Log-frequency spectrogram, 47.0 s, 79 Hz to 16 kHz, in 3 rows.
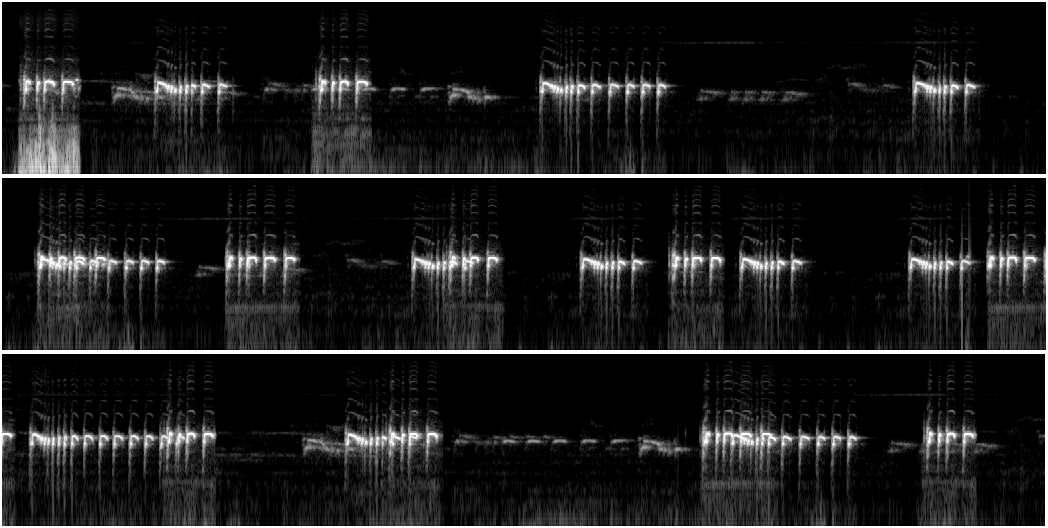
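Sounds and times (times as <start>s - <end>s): dove cooing: 0.0s - 3.5s, 4.7s - 5.6s, 8.0s - 10.0s, 13.6s - 14.6s, 16.2s - 18.1s, 21.8s - 23.2s, 24.3s - 27.7s, 29.2s - 34.5s, 35.8s - 38.0s, 40.9s - 44.2s, 45.2s - 46.0s.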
